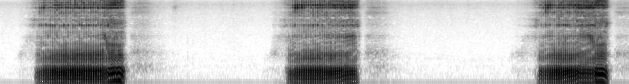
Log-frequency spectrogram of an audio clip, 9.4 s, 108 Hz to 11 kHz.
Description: This is Trauma(10yr old pitbull) in her cozy bed having a dream and snoring away.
